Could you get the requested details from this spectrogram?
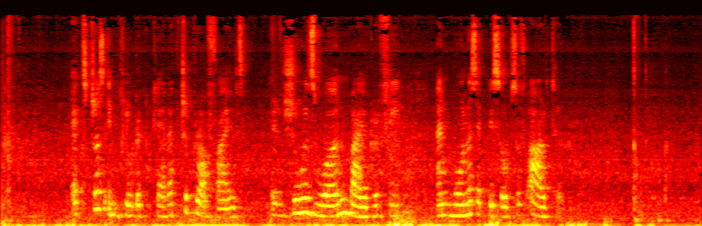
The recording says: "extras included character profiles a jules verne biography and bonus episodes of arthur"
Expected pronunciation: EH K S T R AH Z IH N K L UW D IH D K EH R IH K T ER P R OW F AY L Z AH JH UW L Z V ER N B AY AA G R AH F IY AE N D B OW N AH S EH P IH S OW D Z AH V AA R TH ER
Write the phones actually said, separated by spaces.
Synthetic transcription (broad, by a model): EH K S T R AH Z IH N K L UW D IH D K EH R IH K T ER P R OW F AY L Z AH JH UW Z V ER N B AY AA G R AH F IY AE N D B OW N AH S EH P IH S OW D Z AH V AA R T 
